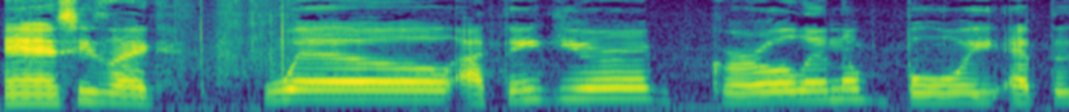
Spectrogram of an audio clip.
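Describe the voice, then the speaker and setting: Very slow pace, dry sound with no echo. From US South, Jacksonville, Florida; Florida. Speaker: interviewee at community gathering; interviewee. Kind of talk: street interview. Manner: casual, filler-heavy. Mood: reflective, personal.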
